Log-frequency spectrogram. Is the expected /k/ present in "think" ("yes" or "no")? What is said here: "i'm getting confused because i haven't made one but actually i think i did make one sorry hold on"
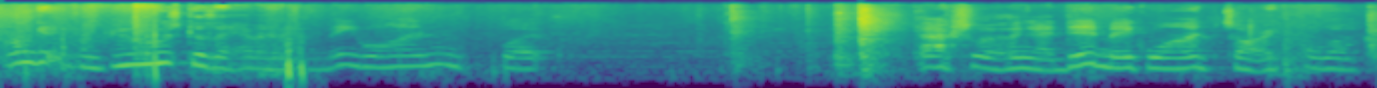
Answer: no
